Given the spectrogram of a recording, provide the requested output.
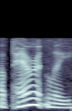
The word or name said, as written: apparently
